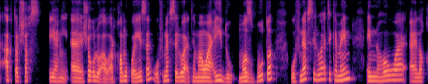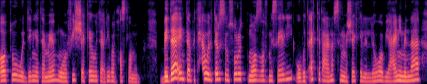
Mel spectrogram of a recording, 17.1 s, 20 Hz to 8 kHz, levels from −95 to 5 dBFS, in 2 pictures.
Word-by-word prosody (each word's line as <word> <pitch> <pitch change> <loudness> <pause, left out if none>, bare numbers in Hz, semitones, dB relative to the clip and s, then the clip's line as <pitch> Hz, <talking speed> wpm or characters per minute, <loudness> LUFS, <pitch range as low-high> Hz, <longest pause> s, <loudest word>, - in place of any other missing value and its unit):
أكتر - - -1
شخص - - -4 0.2
يعني 130 -4 -2
آآ 130 -2 +3
شغله 155 +3 +1
أو 115 -2 0
أرقامه 150 +5 0
كويسة، 150 - 0
وفي 135 -1 -5
نفس 165 -1 +1
الوقت 145 0 +1
مواعيده 135 -1 +3
مضبوطة، 145 - +1 0.3
وفي 130 +6 -3
نفس 205 +1 +3
الوقت 200 +2 -1
كمان 180 +6 +2 0.3
إن 150 -1 +2
هو 175 +5 +1
علاقاته 145 +6 0
والدنيا 155 -2 -2
تمام 150 +3 -2
ومافيش 145 +5 -2
شكاوي 155 +2 -1
تقريبًا 150 +1 -6
حاصلة 140 -2 -5
منه، 115 -1 -8 0.4
بده 195 +12 +8
أنتَ 210 -4 0
بتحاول 185 +3 0
ترسم 195 -1 +1
صورة 200 +4 0
موظف 165 0 -1
مثالي، 180 +7 -2
وبتأكد 185 +9 -3
على 145 - -1
نفس 170 +1 -4
المشاكل 150 -2 -3
اللي 130 +1 -6
هو 155 +1 -1
بيعاني 145 +3 0
منها، 165 +5 +2
155 Hz, 145 wpm, -24 LUFS, 140-180 Hz, 0.4 s, بده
